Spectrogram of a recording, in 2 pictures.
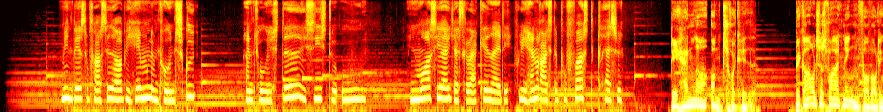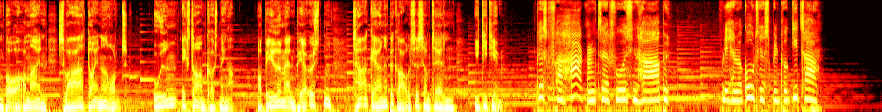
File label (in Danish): Reklamelyd; Begravelsesforretningen Vordingborg Agerbaek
